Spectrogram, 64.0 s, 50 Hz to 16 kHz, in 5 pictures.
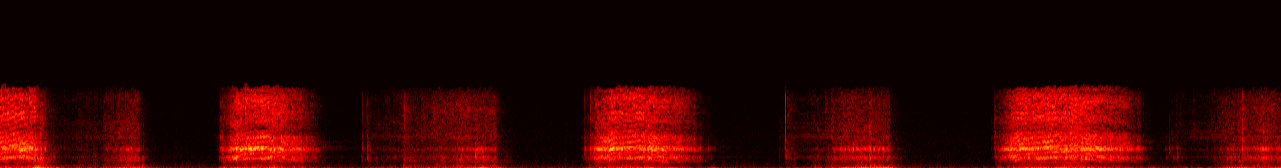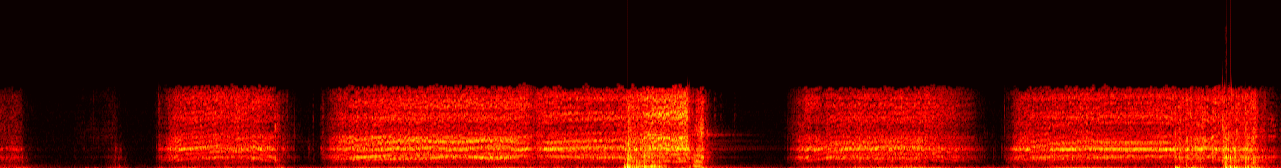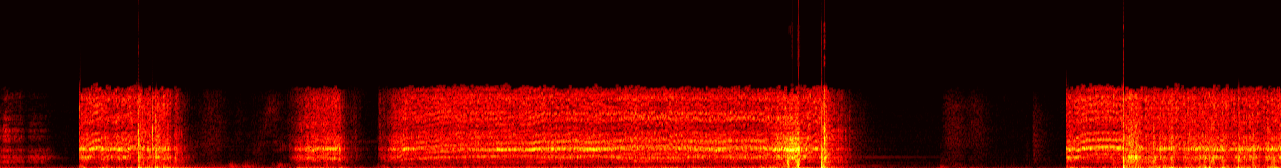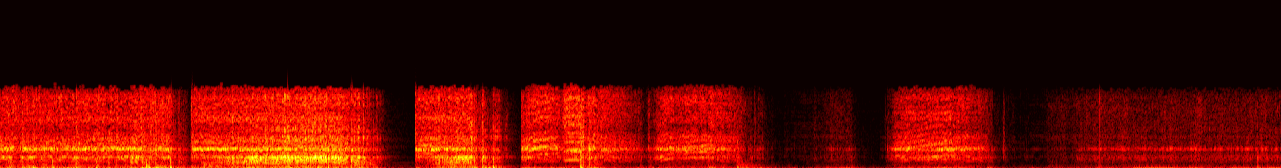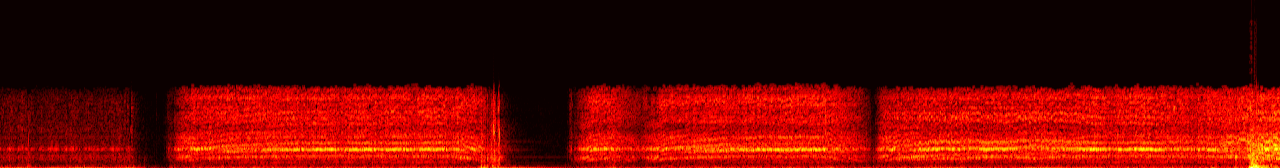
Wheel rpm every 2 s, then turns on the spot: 30, 30, 10, 30, 10, 50, 20, 60, 110, 150, 70, 70, 120, 80, 40, 150, 150, 20, 130, 160, 150, 80, 90, 30, 30, 20, 50, 150, 40, 120, 130, 160.
0-2 8-10 12-14 34-36 48-52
